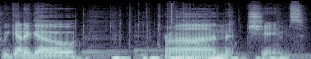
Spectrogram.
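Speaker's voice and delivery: ordinary talk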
